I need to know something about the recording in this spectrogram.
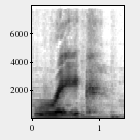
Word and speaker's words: RUIKE: a it's a break it's pronounced rake but it's not spelt rake okay it's a Chinese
